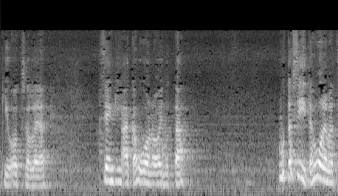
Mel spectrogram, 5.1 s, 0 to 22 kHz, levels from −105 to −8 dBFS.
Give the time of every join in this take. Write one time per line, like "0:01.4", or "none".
0:01.5
0:01.8
0:02.4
